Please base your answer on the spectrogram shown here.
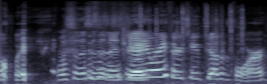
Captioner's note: laughs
